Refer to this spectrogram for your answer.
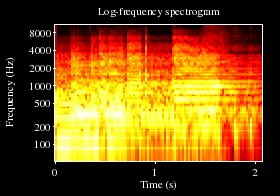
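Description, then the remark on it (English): A loud, bright electric instrument plays sustained, ringing notes soaked in a splashy spring reverb, with a slightly distorted edge and lingering tails between changes, no voices present. “It sounds so different with the spring reverb.”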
